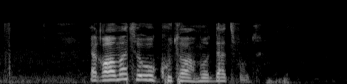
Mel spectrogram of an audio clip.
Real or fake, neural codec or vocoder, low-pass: fake; vocoder, 44.1 kHz, 128 mel bands every 512 samples, BigVGAN v2; 7.2 kHz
